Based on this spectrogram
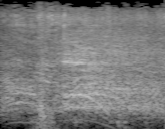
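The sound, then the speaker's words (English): A wrestling arena crowd at the AEW Full Gear pay-per-view, during the Lights Out match between John Moxley and Kenny Omega, cheers loudly for Moxley, a dense, sustained roar of many voices with scattered shouts rising out of it, holding steady for the whole couple of seconds. “And this crowd is loving him.”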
